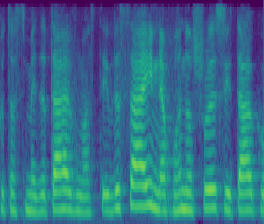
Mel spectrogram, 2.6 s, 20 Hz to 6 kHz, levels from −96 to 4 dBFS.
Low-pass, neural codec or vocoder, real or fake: 5.4 kHz; codec, 16 kHz, 1 kbps, X-Codec, HuBERT features, trained on LibriSpeech; fake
